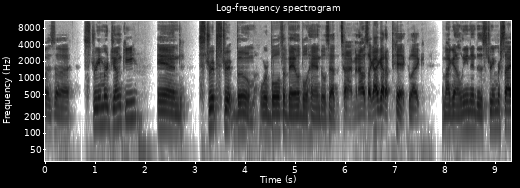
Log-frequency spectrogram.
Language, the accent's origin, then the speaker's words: English; New Hampshire, United States; moved away as an adult; now in Colorado, United States; I grew up in New Hampshire, and I grew up bass fishing as a kid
